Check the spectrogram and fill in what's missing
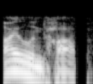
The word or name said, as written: island-hop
